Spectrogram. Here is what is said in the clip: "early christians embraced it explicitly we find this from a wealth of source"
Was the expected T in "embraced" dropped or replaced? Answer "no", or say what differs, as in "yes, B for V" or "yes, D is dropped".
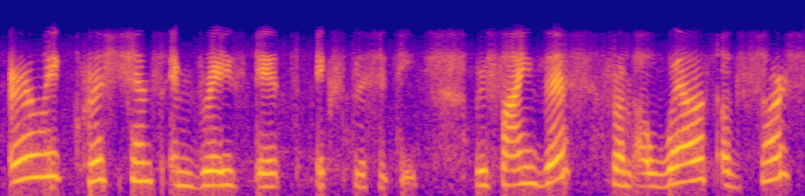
yes, T is dropped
